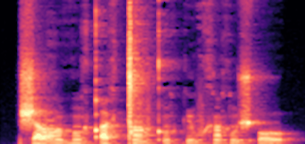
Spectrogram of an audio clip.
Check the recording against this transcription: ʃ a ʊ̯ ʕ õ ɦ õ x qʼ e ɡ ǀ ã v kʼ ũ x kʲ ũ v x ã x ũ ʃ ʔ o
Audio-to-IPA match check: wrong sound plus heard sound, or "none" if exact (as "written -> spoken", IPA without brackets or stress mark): ɡ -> x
